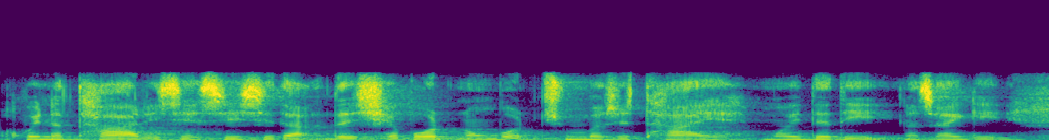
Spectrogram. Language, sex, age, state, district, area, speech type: Manipuri, female, 30-45, Manipur, Kakching, rural, spontaneous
